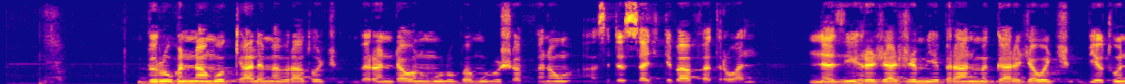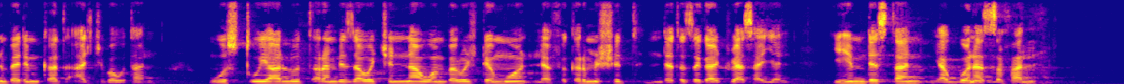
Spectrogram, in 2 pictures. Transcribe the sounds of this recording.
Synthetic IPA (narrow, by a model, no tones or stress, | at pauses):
bɨɾukɨnːamokʼjaləməβɾat̪ʰo̞t͡ʃːbəɾənd̪awnmulubəmuluʃəfːənəw | a̰sd̪əsad͡ʒd̪ɨβafət̪ʼɾəwal | ʔɨnːəzːihɾəʒaʒɪmjɛbəɾhanməɡːaɾəd͡ʒawot͡ʃːbe̞t̪ʰunbəd̪ɨmkʼət̪a̰d͡ʒɨβəwt̪ʰal | wʊst̪ʼujalːut̪ʼːəɾəmbezawot͡ʃːɨnːawɔmbəɾo̞t͡ʃːd̪əɡmo̞ləfɨkʼɨɾmɨʃːɪt̪ɨnd̪ət̪ʰəzəɡad͡ʒːujasa̰jːal | jɪhɨmd̪əst̪ʰanjaɡːo̞nasʼɨfal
